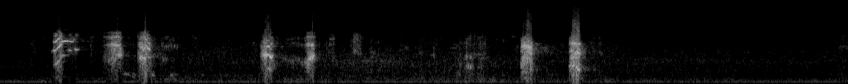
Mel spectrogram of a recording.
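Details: German Shepherd puppy, playful, barking in short bursts: about eight sharp, high yapping barks spread over six seconds, some in quick pairs, then quiet, with a steady low hum underneath throughout.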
